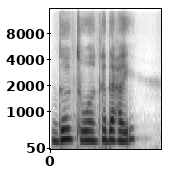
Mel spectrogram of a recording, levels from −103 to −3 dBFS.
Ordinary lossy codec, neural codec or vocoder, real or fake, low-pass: none; autoencoder, 48 kHz, 32 numbers a frame, DAC-VAE, trained on Japanese speech; fake; 14.4 kHz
